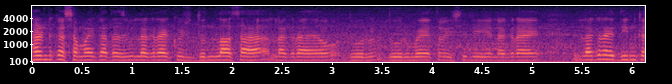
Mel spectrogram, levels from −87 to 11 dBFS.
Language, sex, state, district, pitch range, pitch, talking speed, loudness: Hindi, male, Punjab, Fazilka, 180-195 Hz, 185 Hz, 265 wpm, -21 LUFS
